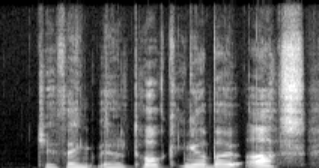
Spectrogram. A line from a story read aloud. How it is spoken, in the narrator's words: whimpered Fishlegs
